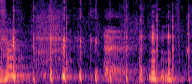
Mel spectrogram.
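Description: A man laughing heartily: a quick run of short, voiced 'ha' bursts, several a second.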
